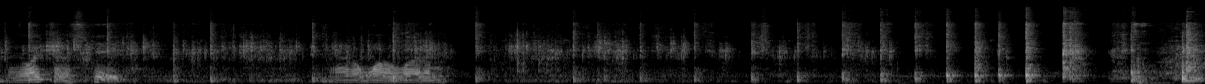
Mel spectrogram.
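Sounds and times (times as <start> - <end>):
spoon clinking and scraping pots: 0.0 - 12.0.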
